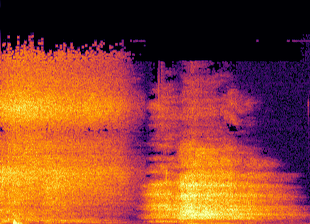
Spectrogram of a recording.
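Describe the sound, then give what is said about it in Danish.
A deep breath drawn in, then a long breathy exhale, fairly loud with no talking. The inhale lasts about a second and a half, a brief pause follows, then the outward rush. “Og en dyb vejrtrækning.”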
